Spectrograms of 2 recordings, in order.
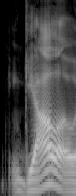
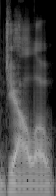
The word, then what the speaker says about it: giallo: it differently every time i know it's jollo some people say giallo giallo i just probably jalo but um right do we ever get the exact pronunciation like the official film historian pronunciation i think i think it's technically giallo but i like to say jello jello yeah yeah yeah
